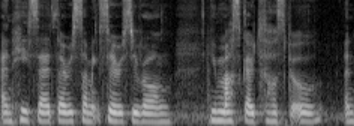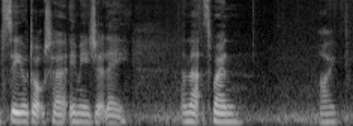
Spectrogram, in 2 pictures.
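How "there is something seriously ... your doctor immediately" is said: usual speaking voice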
